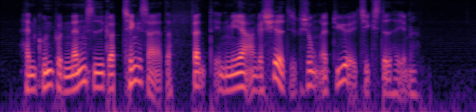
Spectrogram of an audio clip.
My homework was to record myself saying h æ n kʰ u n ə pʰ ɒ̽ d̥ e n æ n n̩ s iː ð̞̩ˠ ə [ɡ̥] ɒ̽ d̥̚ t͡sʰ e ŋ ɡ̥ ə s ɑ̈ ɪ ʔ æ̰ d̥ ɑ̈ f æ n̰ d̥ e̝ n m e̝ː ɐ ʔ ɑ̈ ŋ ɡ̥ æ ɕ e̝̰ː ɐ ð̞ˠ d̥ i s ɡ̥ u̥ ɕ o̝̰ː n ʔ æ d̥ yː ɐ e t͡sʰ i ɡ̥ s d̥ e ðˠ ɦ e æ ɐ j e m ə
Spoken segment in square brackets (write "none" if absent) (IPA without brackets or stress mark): ɡ̥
